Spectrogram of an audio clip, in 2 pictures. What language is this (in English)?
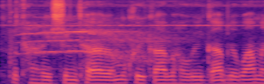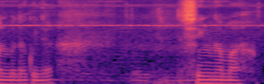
Manipuri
